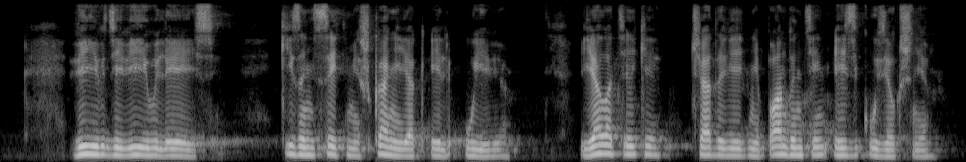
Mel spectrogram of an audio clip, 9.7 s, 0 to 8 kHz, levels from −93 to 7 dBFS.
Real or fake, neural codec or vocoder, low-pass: fake; codec, 16 kHz, 8 kbps, FunCodec, trained on LibriTTS, 25 frames a second; 7.2 kHz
